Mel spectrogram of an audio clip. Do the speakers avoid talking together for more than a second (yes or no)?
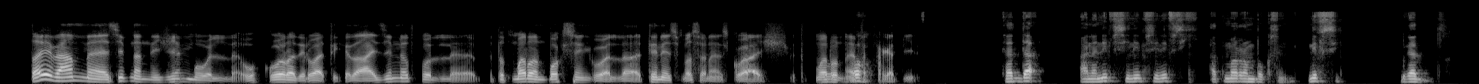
yes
